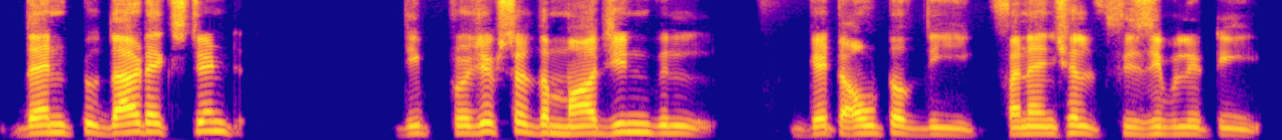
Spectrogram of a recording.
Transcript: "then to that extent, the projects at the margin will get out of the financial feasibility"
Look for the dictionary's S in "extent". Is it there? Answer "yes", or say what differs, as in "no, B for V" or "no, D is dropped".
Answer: yes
